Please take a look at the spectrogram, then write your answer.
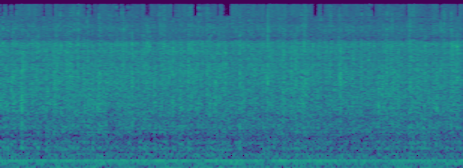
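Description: Rice being tossed and fried in a pan with tomato, a steady, loud sizzle that holds evenly throughout with no talking.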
